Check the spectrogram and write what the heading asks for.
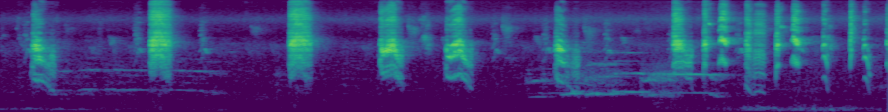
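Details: Long-tailed shrike singing energetically, a recording meant for training and luring other shrikes: spaced harsh scratchy notes, then a faster burst of sharp clicks and chips near the end, with faint steady tones in the background.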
